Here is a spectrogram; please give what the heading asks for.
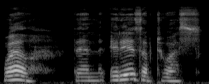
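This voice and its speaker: A woman's voice: on the low side, a little slow. A woman hosting a roleplay let's play, switching between casual commentary and reading character dialogue aloud.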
